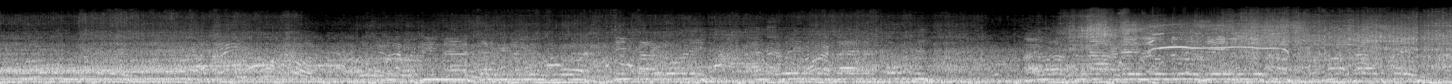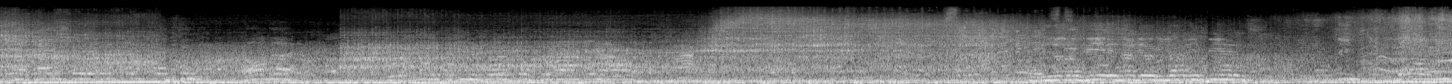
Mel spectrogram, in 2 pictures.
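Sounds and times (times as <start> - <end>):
diesel engines running hard: 0.0 - 29.0
announcer over loudspeaker: 10.2 - 21.9, 23.8 - 27.2, 27.8 - 29.0.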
